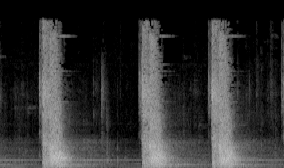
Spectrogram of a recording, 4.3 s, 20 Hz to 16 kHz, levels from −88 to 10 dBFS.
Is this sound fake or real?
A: real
